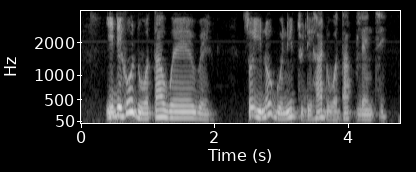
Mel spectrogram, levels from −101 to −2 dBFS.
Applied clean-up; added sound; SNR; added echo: none; none; none; none.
